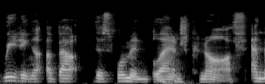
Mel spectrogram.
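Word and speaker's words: Knopf: about this woman Blanche can off and that is how you pronounce it, I thought it was not enough publishing its can off.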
